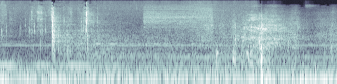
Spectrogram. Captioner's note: air hissing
